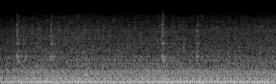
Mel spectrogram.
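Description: The engine of a 1984 truck driving through Manhattan streets runs steadily, a constant low rumbling drone with a few brief rattles or clicks on top. No one speaks.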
